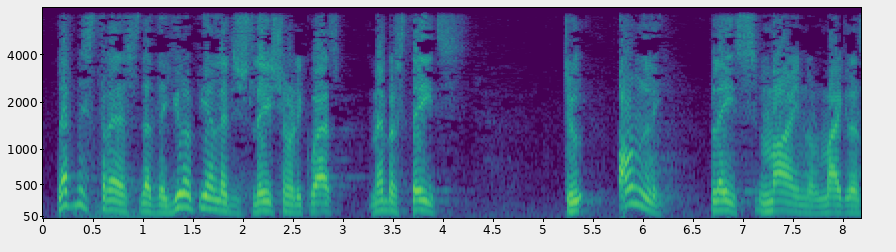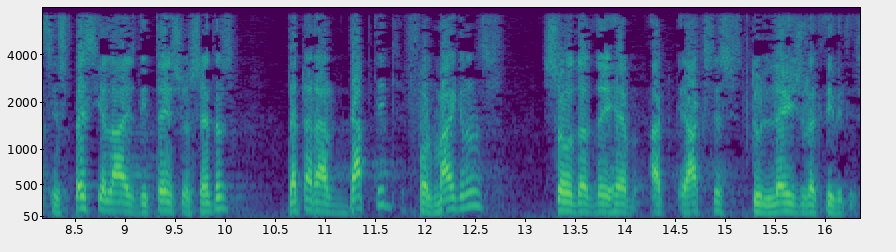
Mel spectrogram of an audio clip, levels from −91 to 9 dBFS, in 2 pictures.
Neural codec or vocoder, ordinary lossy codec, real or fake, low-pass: none; none; real; 7.2 kHz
